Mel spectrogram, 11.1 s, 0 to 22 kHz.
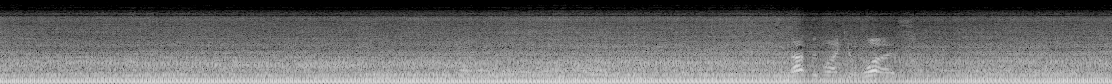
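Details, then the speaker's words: John Deere L130 lawn tractor whose hydrostatic transmission would not move, rerun after bleeding and topping off the oil: a steady low drone with only a faint transmission hum, and much more responsive. Oil was the likely fix. Normal hydrostatic transmission running. "oh wow no noise yet a little bit of noise there but it's way more responsive"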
